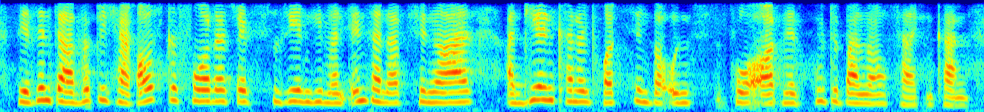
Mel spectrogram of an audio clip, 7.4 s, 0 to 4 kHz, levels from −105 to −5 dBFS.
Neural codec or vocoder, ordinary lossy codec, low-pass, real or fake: codec, 16 kHz, 2 kbps, FreqCodec, smaller model; none; 3.6 kHz; fake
